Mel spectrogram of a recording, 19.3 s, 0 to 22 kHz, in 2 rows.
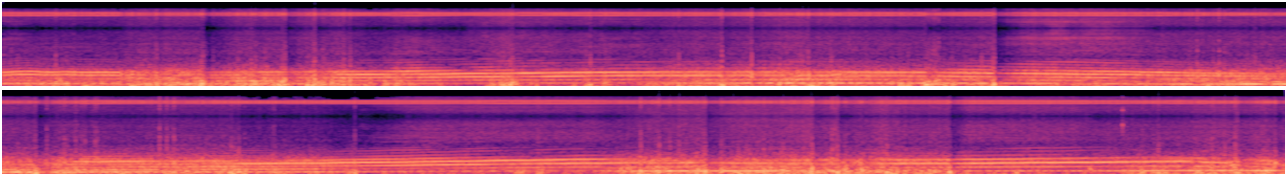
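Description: Honda S2000's four-cylinder engine pulling on a twisty climb, its pitch rising through the revs, dropping off, rising again and falling back several times as the driver accelerates, lifts and shifts, heard from inside the open-top cabin.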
